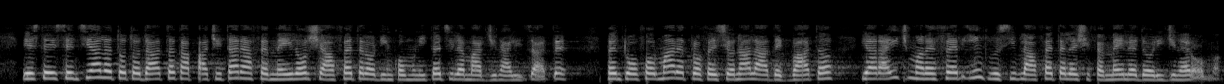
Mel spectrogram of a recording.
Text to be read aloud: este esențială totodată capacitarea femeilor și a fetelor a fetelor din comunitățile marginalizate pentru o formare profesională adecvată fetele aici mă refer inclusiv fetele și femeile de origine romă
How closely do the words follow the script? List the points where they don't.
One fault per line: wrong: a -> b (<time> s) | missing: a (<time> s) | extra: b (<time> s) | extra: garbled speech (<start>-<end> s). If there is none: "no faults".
missing: a fetelor (3.8 s)
wrong: fetele -> iar (8.6 s)
extra: la (10.2 s)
